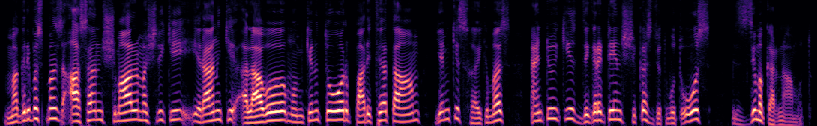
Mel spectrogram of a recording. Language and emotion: Kashmiri, neutral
